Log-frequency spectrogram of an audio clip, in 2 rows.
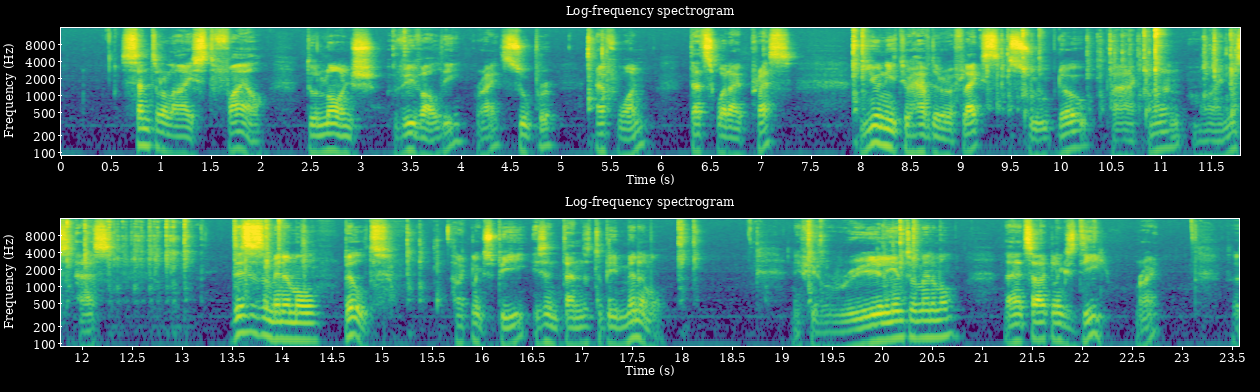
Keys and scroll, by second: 5.2 super+F1, 7.9 BackSpace, 9.0-15.7 typing, 17.1 Tab, 17.9 Return, 18.5-20.0 typing, 20.1 Return.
